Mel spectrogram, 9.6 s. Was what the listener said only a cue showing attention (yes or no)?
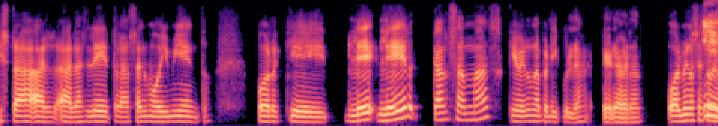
no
